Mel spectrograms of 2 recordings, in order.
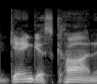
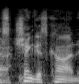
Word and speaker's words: Chinggis Khaan: English and I'm like all right did I pronounce it how I've always heard it so that's funny well it's like people say Genghis Khan is not Genghis changose yeah yeah Chinggis Khaan and it's like and I try to I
